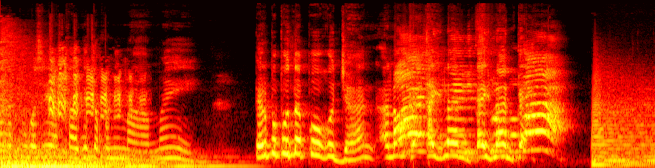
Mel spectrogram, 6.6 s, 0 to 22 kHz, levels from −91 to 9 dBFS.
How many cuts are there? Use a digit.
0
